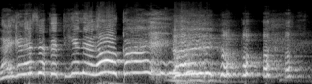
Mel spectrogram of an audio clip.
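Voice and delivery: shrill, very high, very loud angry scolding, acted out. Retelling her mother's reply to the apology: imitating angry scolding. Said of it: "Y enojada estaba".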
